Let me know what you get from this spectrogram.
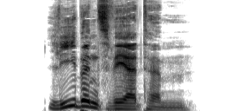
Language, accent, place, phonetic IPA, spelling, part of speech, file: German, Germany, Berlin, [ˈliːbənsˌveːɐ̯təm], liebenswertem, adjective, De-liebenswertem.ogg
- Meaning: strong dative masculine/neuter singular of liebenswert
